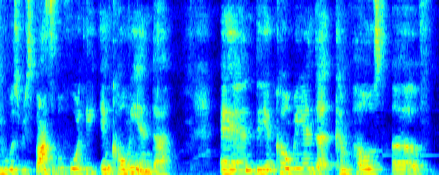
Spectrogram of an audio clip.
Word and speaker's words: encomienda: Spanish used was called the encomienda I hope I'm pronouncing it right yes yes you are okay well uh encomienda it comes from the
